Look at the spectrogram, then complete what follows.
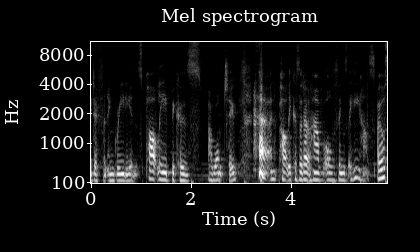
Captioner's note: laugh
